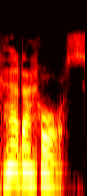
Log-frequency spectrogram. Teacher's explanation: unlike many other varieties of English language in England there is no h dropping in words like head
